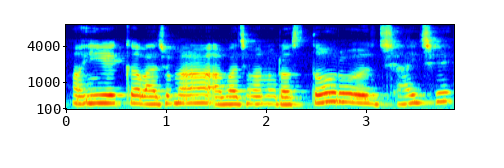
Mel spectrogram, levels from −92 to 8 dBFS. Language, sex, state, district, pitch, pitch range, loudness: Gujarati, female, Gujarat, Valsad, 235 Hz, 215-245 Hz, -14 LUFS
